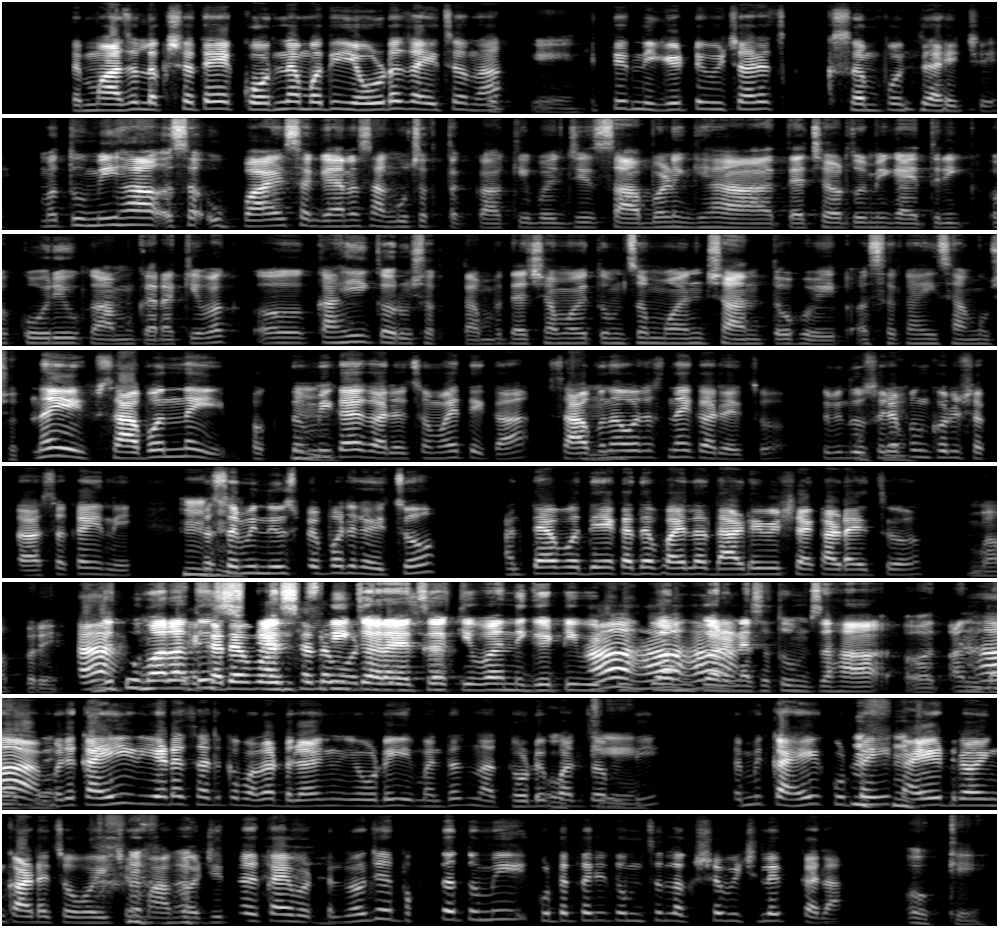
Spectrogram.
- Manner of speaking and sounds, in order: laughing while speaking: "जायचे"; other noise; tapping; in English: "न्यूजपेपर"; laughing while speaking: "दाढी मिश्या काढायचो"; laughing while speaking: "एखाद्या माणसाला"; in English: "ड्रॉइंग"; in English: "ड्रॉइंग"; chuckle; other background noise
- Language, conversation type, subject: Marathi, podcast, नकारात्मक विचार मनात आले की तुम्ही काय करता?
